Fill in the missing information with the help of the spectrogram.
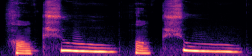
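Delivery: mock snore, honk then shoo; cartoon snoring in and out. Pretend snoring, then "I'm awake.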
